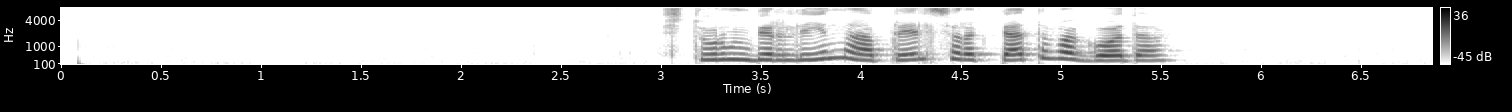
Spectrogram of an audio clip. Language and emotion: Russian, neutral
